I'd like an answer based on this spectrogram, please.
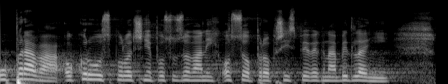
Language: Czech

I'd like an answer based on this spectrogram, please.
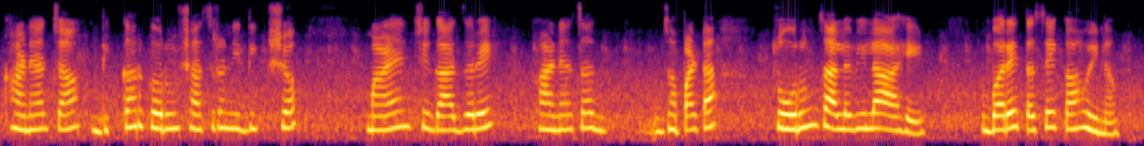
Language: Marathi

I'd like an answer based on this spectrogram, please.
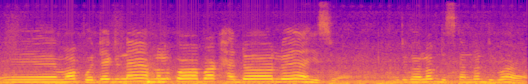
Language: Assamese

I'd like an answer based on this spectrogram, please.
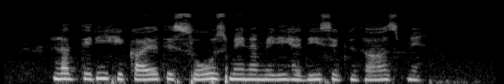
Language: Urdu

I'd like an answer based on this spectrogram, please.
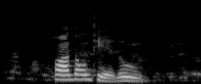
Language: Chinese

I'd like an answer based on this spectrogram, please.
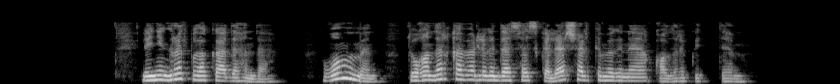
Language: Bashkir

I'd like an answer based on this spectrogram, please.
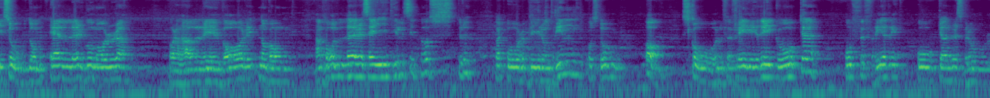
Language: Swedish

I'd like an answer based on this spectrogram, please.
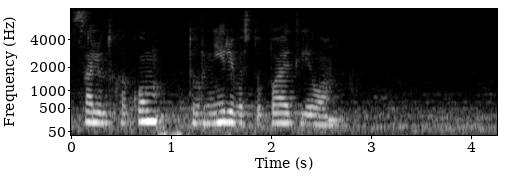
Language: Russian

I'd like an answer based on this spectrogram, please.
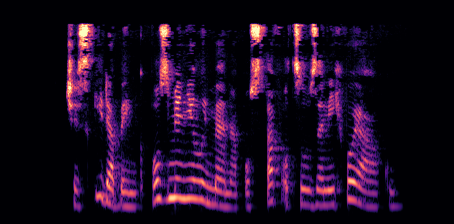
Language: Czech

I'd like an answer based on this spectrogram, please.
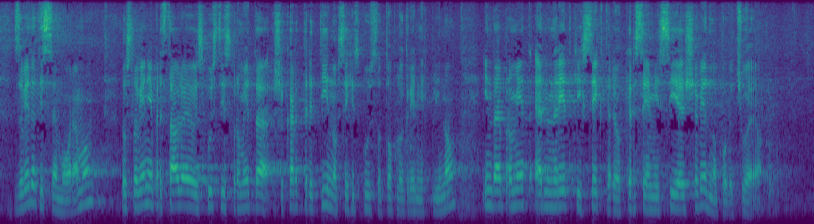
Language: Slovenian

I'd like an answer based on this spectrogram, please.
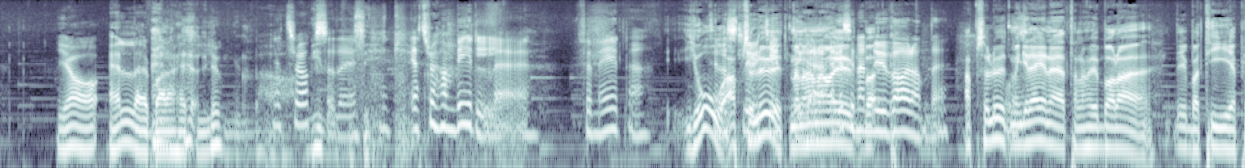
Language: Swedish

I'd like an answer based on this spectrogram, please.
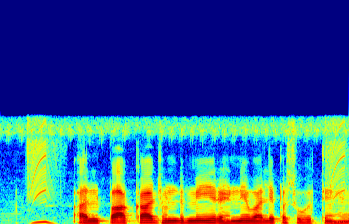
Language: Hindi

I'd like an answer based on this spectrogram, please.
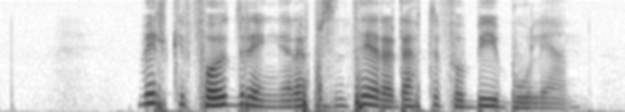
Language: Norwegian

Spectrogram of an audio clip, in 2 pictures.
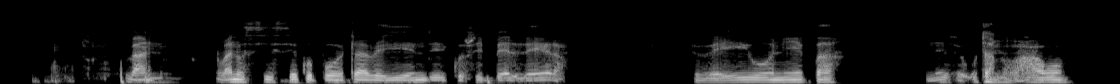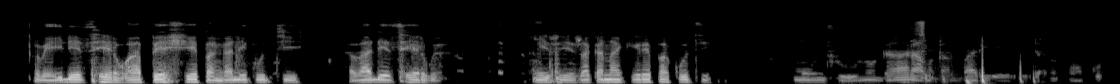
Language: Ndau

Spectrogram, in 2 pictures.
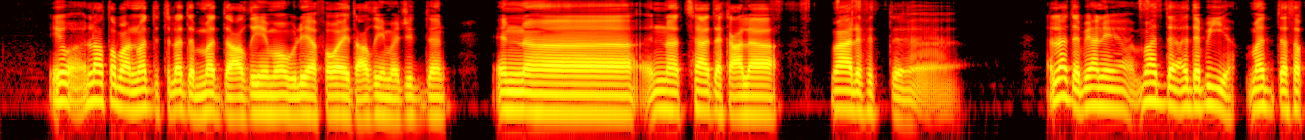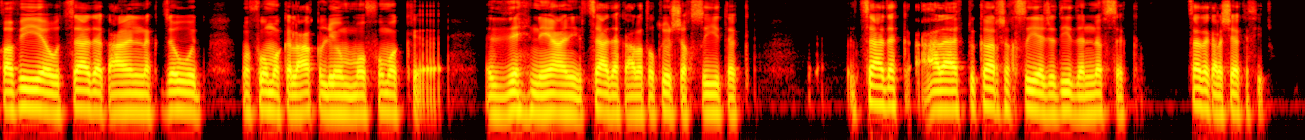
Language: Hijazi Arabic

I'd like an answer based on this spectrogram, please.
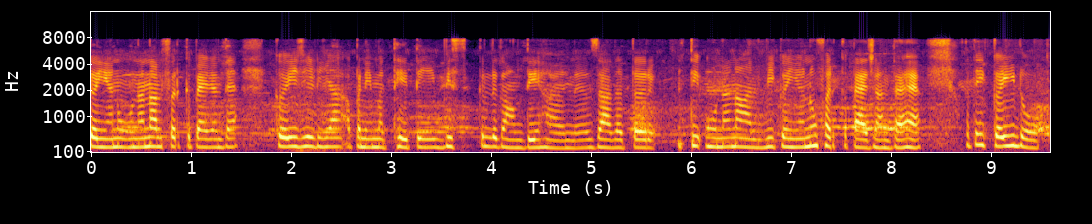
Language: Punjabi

